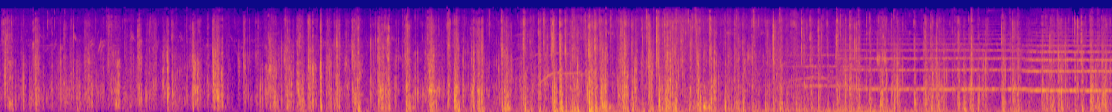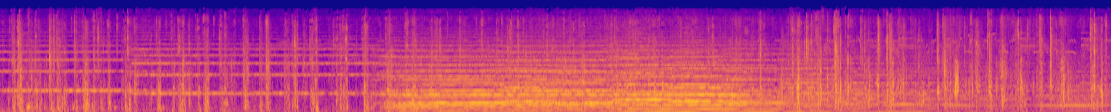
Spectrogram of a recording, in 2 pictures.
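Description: horses galloping and neighing

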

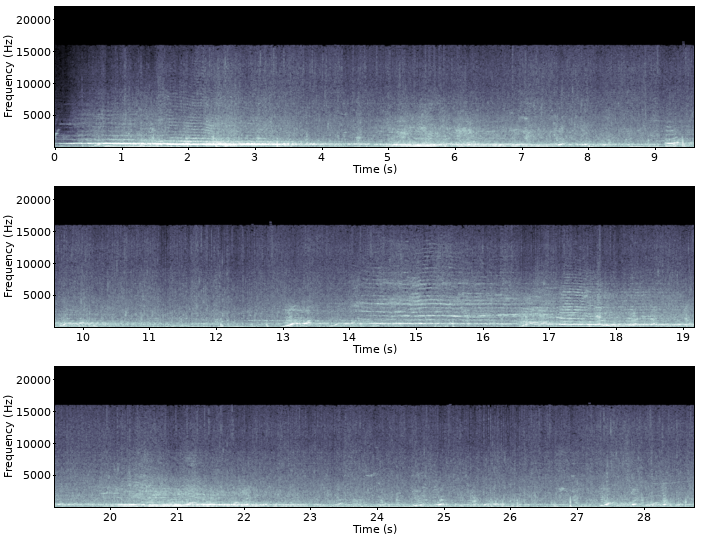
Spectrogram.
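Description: humpback whale song

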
